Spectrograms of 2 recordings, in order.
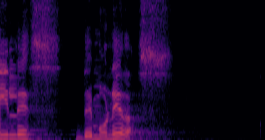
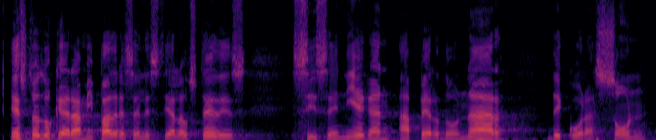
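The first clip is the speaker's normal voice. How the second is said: normal talking voice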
